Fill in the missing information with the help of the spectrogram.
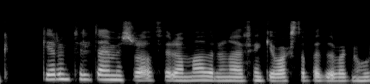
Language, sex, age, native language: Icelandic, female, 30-39, Icelandic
